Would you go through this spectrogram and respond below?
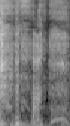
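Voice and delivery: short loud laugh at himself; real laugh breaking out of the bit; embarrassed laugh. Real, not acted. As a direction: burst out laughing, a bit sheepish. Laughs at own bad accent.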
